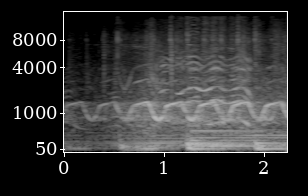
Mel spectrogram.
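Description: An ambulance siren wails loudly as the ambulance arrives at a scene where people were killed and injured, its tone sweeping up and down in quick repeating cycles over a deep engine rumble.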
